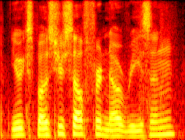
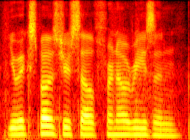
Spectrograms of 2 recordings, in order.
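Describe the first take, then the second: First: It is said in his normal voice. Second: It is said in a GLaDOS robot voice.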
